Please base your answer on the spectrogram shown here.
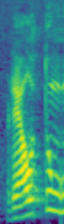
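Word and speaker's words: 랴오둥: 뭐라고? 랴우뚱이라고. 왜? 현지 발음을 표기하는 게 우선이기 때문에. 하지만 우리 공무원이 제일 늦게 가거든.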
